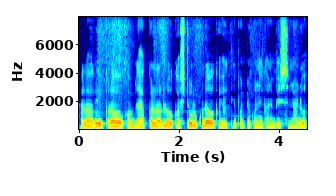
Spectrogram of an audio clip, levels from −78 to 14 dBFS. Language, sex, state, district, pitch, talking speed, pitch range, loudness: Telugu, male, Andhra Pradesh, Sri Satya Sai, 110 Hz, 170 wpm, 105-115 Hz, -16 LUFS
